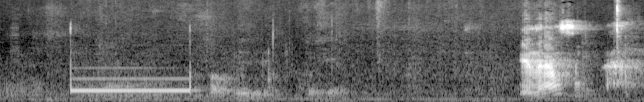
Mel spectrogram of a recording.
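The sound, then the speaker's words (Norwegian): A steady electronic telephone tone sounds once for about a second, clear, as a phone call is placed, followed by low background noise and a short, louder burst of sound near the end. “Nå må man jo snart ringe”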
